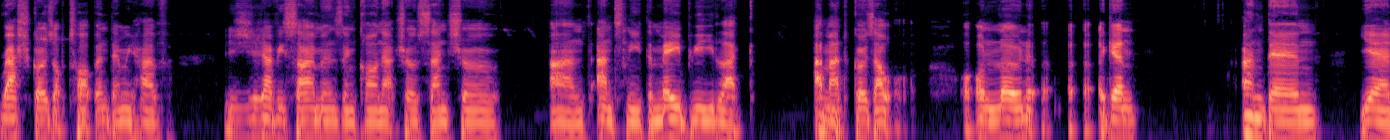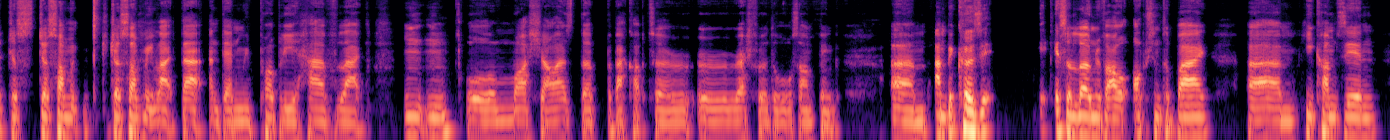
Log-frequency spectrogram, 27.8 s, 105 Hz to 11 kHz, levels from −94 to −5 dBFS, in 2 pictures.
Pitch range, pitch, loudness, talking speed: 95-110 Hz, 100 Hz, -25 LUFS, 140 wpm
